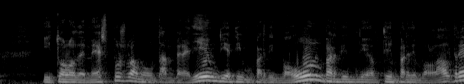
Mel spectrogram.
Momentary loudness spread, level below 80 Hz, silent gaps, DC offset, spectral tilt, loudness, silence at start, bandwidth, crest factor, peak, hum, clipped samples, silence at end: 11 LU; -62 dBFS; none; under 0.1%; -6.5 dB/octave; -35 LUFS; 0.15 s; 12.5 kHz; 16 dB; -18 dBFS; none; under 0.1%; 0 s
